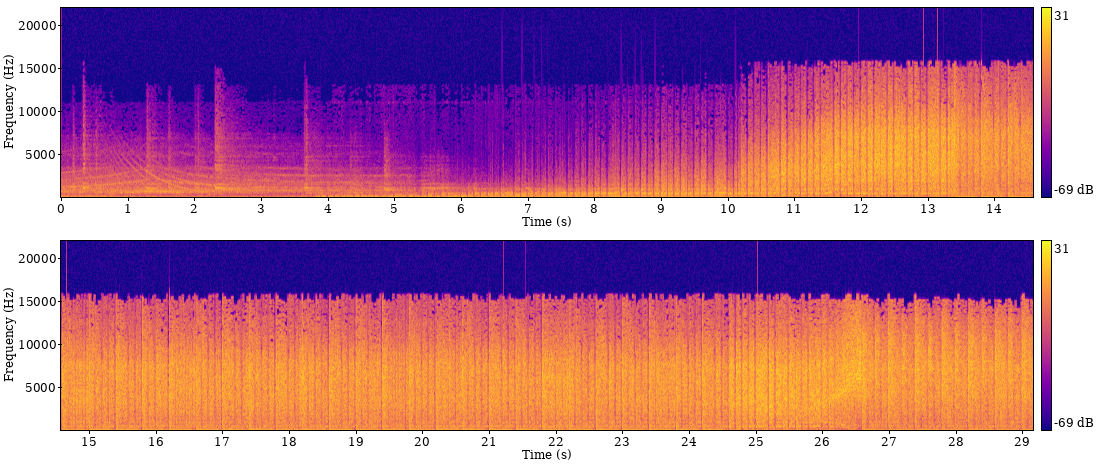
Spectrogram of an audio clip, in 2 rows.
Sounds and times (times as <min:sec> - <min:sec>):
Pop music: 0:10.2 - 0:29.1.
